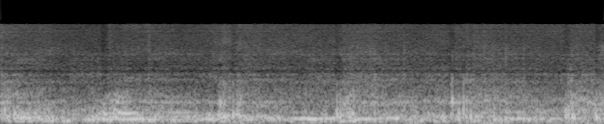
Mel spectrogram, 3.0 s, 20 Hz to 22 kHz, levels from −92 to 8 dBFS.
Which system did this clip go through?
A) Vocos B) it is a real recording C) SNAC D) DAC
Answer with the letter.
C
